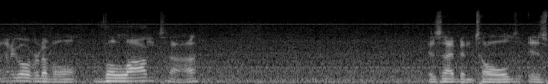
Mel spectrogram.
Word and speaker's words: Volanta: I'm going to go over to Volanta, as I've been told is pronounced.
